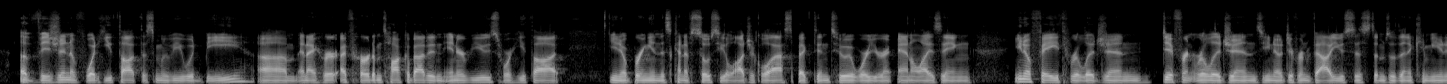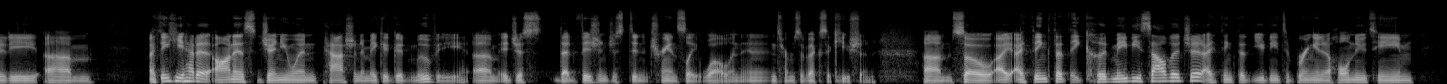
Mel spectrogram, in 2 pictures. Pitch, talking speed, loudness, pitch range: 95 Hz, 215 wpm, -25 LUFS, 90-100 Hz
